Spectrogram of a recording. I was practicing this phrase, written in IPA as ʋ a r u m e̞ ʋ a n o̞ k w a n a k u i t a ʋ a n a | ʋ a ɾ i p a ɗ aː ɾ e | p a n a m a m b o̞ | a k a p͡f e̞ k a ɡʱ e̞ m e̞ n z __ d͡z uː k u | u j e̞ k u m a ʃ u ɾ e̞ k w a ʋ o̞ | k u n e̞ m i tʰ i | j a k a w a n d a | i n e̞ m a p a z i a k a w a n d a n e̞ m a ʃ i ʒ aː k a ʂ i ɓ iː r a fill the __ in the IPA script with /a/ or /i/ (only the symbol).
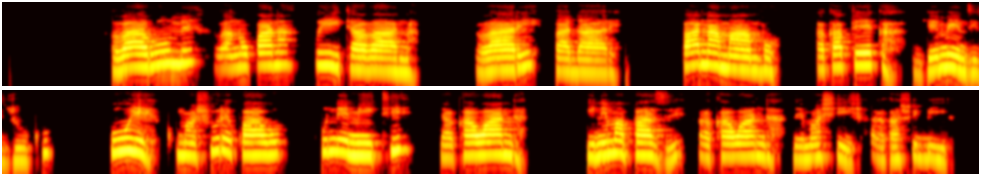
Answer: i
